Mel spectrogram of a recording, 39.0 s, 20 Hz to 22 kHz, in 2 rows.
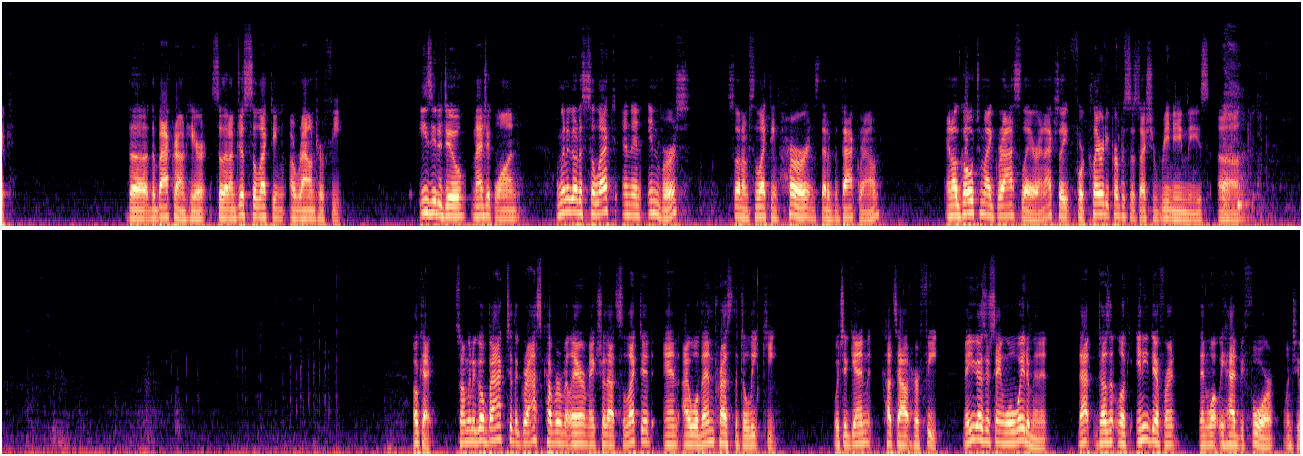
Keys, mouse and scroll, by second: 0.0 click, 1.2-5.0 drag, 9.2 click, 10.4 click, 14.4 click, 16.0 click, 16.7 click, 16.9 click, 18.4-18.9 typing, 20.1 click, 20.8 click, 21.1 click, 21.7-24.3 typing, 24.4 Return, 27.4 typing, 27.5 click, 30.7 Delete, 33.1 click, 33.5 click, 37.7 click, 38.2 click.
